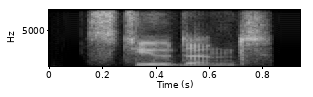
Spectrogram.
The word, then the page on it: student: British English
